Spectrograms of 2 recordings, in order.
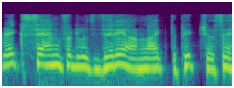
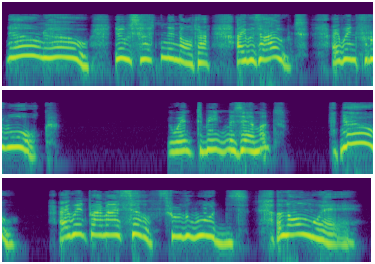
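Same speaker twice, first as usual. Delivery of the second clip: put-on higher, fretful voice of a nervous young man; distressed young man; 8 semitones higher than usual. A narrator's reading. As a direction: voice him anxious and upset. Sanford voiced in story.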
